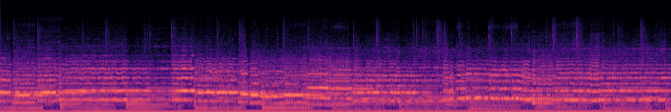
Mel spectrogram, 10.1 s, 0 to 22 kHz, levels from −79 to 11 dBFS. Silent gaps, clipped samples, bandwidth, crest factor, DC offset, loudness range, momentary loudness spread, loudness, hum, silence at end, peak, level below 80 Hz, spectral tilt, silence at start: none; under 0.1%; 14.5 kHz; 12 dB; 2%; 3 LU; 5 LU; -20 LUFS; none; 0 s; -8 dBFS; -46 dBFS; -6.5 dB/octave; 0 s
